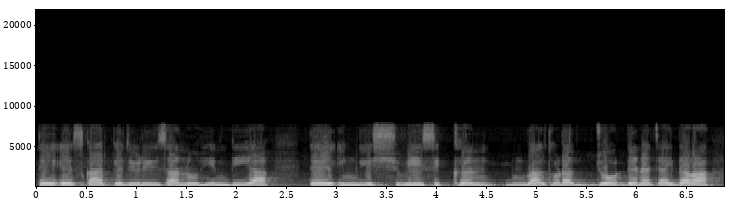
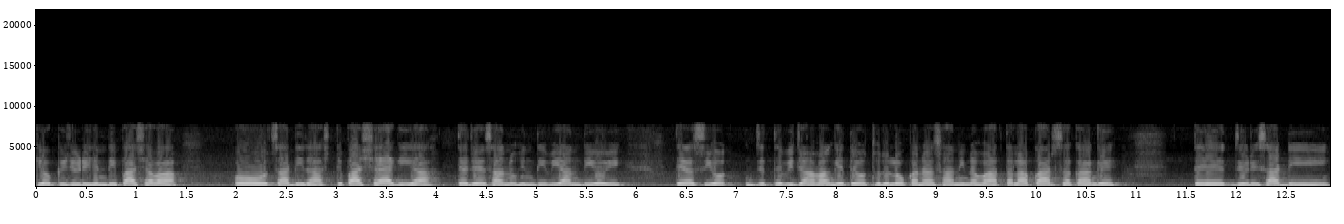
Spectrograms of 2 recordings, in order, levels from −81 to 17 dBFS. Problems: background sounds at intervals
